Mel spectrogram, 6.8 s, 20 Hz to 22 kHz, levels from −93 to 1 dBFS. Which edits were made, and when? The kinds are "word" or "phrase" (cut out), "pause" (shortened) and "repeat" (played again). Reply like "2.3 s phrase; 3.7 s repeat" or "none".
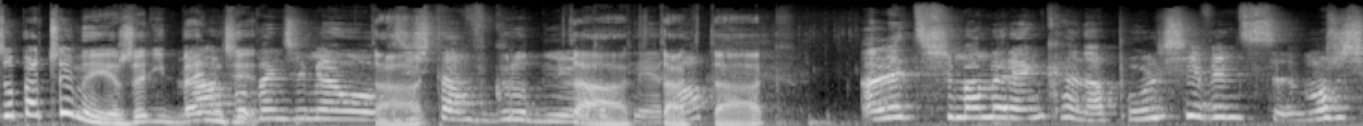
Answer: none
